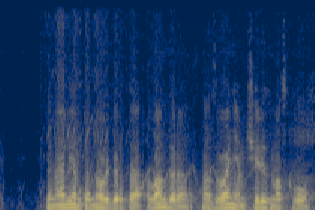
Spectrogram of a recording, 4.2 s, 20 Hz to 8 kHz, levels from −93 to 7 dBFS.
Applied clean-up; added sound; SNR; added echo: neural separator model SepFormer DNS4.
